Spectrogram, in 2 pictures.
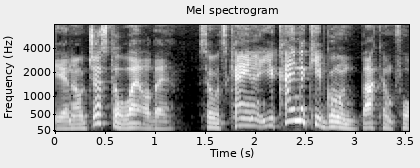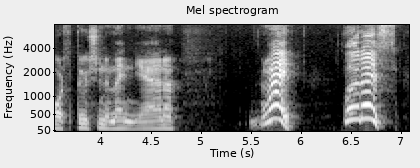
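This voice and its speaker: Chatty Latvian-accented man with lively pitch. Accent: Latvian, living in Scotland. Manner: chatty and encouraging, coaxing phrases. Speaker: model-building video host. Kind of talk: casual hands-on build tutorial.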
